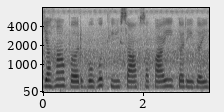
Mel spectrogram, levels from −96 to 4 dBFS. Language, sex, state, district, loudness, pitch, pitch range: Hindi, female, Haryana, Jhajjar, -17 LUFS, 205 Hz, 195-220 Hz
